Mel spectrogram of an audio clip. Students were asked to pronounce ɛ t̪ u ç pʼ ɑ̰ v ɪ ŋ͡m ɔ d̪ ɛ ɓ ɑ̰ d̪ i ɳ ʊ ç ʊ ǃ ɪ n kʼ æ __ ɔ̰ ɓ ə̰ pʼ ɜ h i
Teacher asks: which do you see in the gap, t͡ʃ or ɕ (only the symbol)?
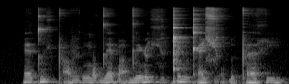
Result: ɕ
